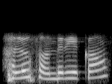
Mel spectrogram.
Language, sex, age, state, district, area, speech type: Tamil, female, 18-30, Tamil Nadu, Erode, rural, conversation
